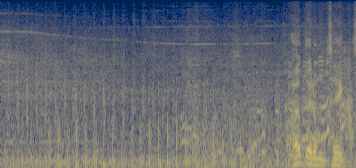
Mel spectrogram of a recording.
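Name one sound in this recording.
A helicopter's rotor chops steadily overhead.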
